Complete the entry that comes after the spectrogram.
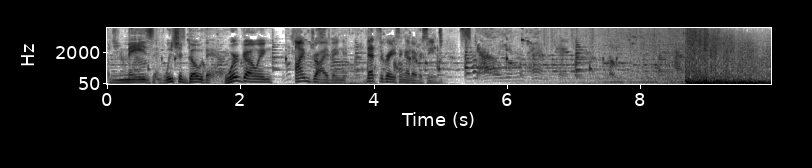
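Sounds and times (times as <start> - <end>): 
speech: 0.1 - 5.2
TV exploding: 8.0 - 9.9.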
